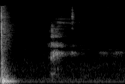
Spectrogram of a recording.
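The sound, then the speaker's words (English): A few sharp clicks of computer keyboard keys being struck: one crisp tap, then a brighter clack with a brief ringing edge, and then quiet. “your keyboard is so loud tonight.”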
